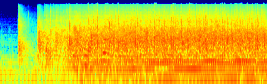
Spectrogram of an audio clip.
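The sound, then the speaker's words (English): Audience applause breaks out at the end of a performance as the performer says a farewell good night: a short burst of claps, then a swell into loud, dense, steady clapping that holds to the end. “Frankie humbly accepts his applause, looking directly into Dennis's eyes, then lowering his.”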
